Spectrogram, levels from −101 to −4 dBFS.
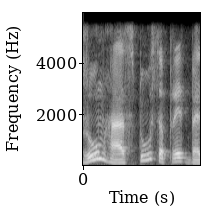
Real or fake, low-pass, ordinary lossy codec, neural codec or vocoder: real; 5.4 kHz; none; none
